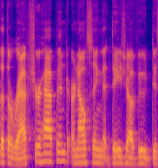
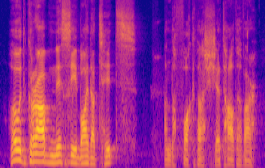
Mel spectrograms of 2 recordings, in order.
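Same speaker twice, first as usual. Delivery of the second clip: loud put-on Scottish accent; 5 dB louder than usual. Asked to do a Scottish impression, the speaker performs a Scottish accent impression. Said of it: "Is that good Scottish?".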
